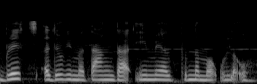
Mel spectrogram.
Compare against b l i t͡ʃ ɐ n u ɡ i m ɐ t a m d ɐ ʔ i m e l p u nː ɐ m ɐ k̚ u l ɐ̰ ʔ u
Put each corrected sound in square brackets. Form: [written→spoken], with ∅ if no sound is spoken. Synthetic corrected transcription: b [l→ɾ] i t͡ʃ ɐ [n→d] u ɡ i m ɐ t a [m→ŋ] d ɐ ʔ i m e l p u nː ɐ m ɐ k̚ u l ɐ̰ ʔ u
